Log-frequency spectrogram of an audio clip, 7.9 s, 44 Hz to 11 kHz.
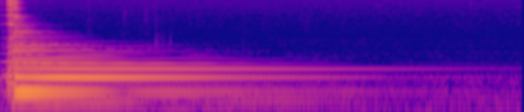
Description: Batiguitarra Cuerda Doble Frotada Bulon E3 B3 F; Batiguitarra Del Horror

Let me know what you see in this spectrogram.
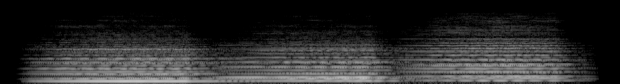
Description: Doblecuerda (violoncello)

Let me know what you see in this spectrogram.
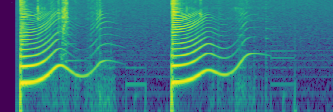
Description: Gliss guit regla

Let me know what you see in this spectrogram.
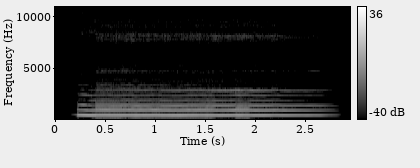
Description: Voz tenor aireado f

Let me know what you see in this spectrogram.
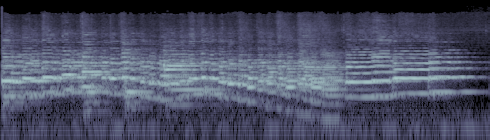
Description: Sonido ordinario fagot

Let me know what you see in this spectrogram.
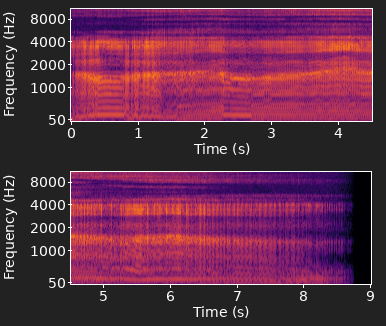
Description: Voz tenor mod mf

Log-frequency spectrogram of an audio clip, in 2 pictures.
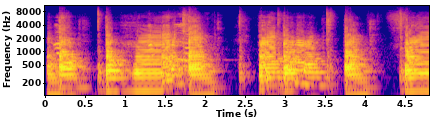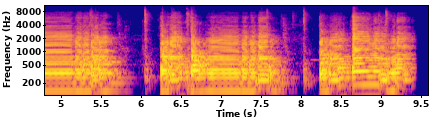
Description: saxofon notas

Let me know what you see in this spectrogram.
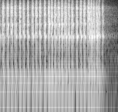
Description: Voz tenor aireado f

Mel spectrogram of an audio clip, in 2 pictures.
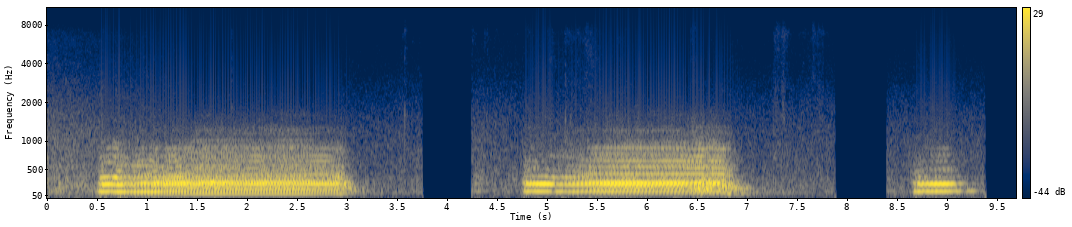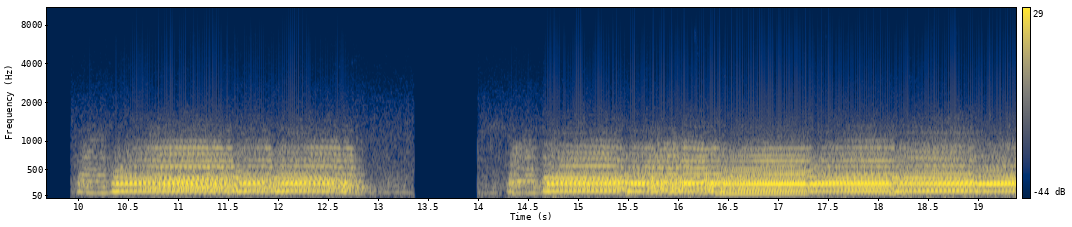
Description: Tuba baja Ord f

